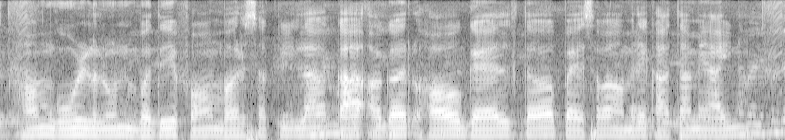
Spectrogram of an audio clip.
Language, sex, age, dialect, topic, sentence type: Bhojpuri, male, 18-24, Western, banking, question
